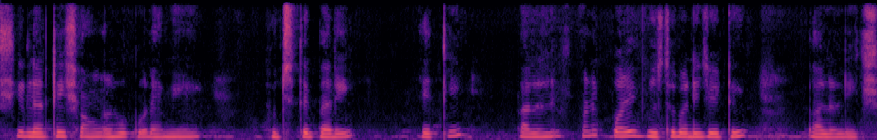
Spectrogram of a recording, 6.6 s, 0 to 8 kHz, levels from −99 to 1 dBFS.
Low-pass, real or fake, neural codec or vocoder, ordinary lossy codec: none; fake; codec, 16 kHz, 2 kbps, FreqCodec, larger model; none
